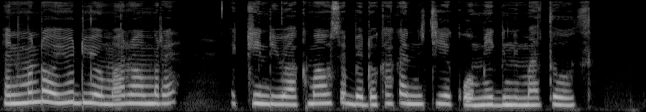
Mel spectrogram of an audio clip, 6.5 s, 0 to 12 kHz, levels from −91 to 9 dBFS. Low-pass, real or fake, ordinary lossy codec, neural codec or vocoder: none; real; none; none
